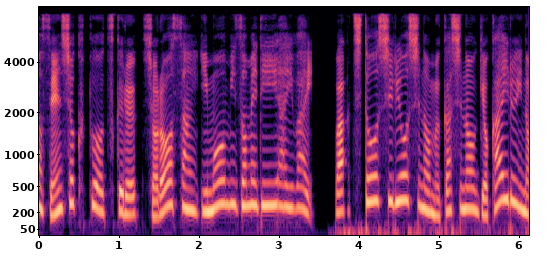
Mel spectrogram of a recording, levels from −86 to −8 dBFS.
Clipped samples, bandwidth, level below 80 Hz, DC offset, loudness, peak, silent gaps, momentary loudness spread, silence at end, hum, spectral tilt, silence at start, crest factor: under 0.1%; 7.6 kHz; -54 dBFS; under 0.1%; -22 LUFS; -6 dBFS; none; 4 LU; 0 s; none; -4.5 dB/octave; 0 s; 14 dB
